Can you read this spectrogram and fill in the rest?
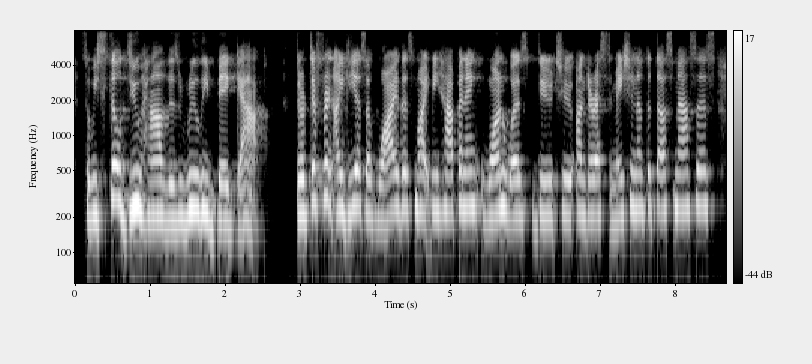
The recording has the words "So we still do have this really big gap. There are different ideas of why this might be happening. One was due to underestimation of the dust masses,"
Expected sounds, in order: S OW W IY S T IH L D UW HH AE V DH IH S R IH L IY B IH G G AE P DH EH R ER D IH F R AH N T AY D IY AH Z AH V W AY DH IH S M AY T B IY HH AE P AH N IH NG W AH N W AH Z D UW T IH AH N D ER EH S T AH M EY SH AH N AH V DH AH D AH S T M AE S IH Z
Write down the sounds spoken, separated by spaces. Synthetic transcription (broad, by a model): S OW W IY S T IH L D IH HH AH V DH IH S R IH L IY B IH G G AE P DH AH R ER D IH F R AH N T AY D IY AH Z AH V W AY DH IH S M AY T B IY HH AE P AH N IH NG W AH N W AH Z D UW T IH AH N D ER EH S T AH M EY SH AH N AH V DH AH D AH S M AE S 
